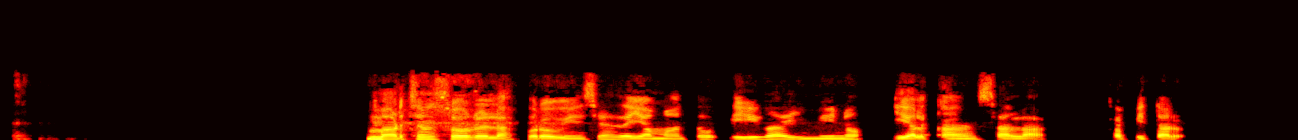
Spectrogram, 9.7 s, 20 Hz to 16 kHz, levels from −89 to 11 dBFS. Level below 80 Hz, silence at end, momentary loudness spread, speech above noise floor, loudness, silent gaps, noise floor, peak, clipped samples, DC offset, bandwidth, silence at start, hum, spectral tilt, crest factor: -58 dBFS; 0.85 s; 9 LU; over 74 dB; -17 LUFS; 0.66-2.75 s, 3.91-3.95 s, 5.17-5.22 s, 5.40-5.48 s, 6.49-6.70 s, 7.95-8.32 s; under -90 dBFS; 0 dBFS; under 0.1%; under 0.1%; 8 kHz; 0.15 s; none; -5.5 dB/octave; 18 dB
